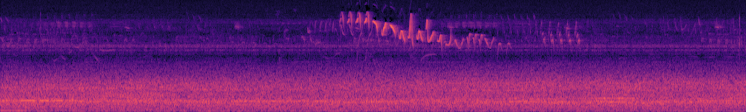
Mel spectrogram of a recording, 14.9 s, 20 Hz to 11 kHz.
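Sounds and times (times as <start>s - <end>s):
willow warbler singing: 0.0s - 14.9s.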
